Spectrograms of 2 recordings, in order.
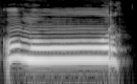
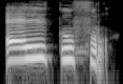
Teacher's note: اس را ساکنہ کو تفخیم کے ساتھ پڑھیں گے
